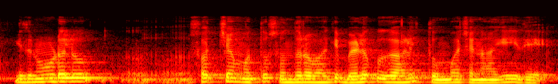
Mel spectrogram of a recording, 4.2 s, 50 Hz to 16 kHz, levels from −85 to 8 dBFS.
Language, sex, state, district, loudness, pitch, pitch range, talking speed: Kannada, male, Karnataka, Bangalore, -15 LUFS, 140 Hz, 130-155 Hz, 145 wpm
